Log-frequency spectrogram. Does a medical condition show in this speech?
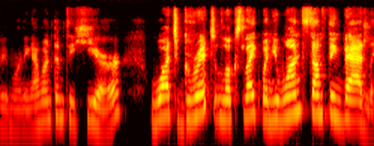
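No.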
